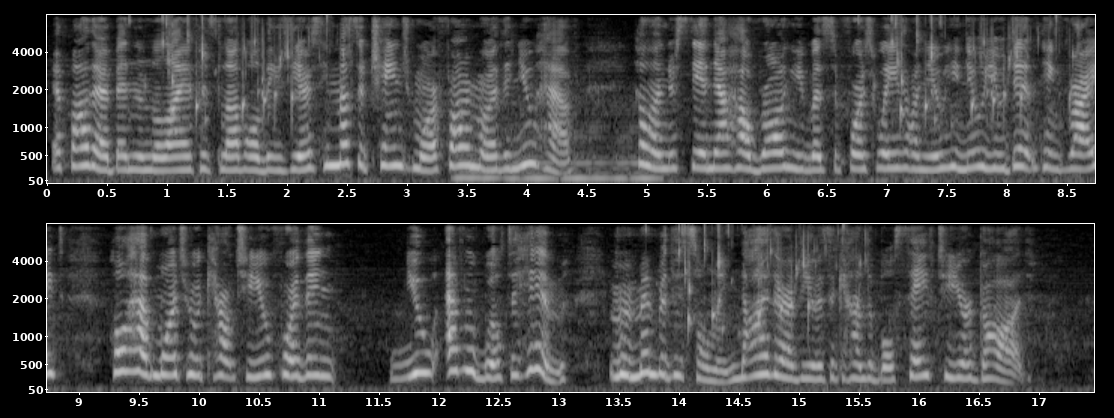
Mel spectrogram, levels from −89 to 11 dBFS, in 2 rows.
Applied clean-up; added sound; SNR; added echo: none; Bowed string instrument + Drip; 11 dB; none.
